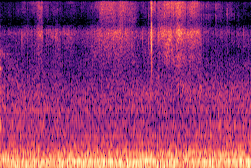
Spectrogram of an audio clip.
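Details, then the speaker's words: Lada Kalina Cross / Granta with robotized (AMT) gearbox, manual mode, accelerating in fourth: steady low engine drone, no whine or grinding from the gearbox; normal gearbox operation, hum comes from the engine. "Если вот слышите гул какой-то, да, гул, то это двигатель гудит, это не коробка."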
